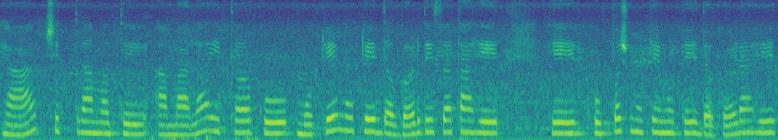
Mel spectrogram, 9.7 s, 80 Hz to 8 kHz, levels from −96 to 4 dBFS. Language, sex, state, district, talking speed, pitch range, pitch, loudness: Marathi, female, Maharashtra, Gondia, 90 wpm, 205-250 Hz, 230 Hz, -16 LUFS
